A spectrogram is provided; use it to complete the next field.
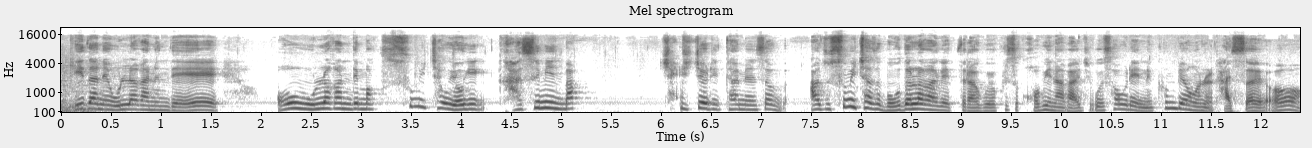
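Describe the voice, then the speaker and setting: A woman speaks at a fairly high pitch with very wide pitch swings. Her tone is dark and mellow, and her pace is moderate. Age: 60s. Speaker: health show participant. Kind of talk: casual interview testimony.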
